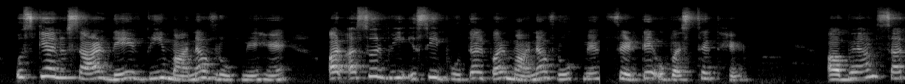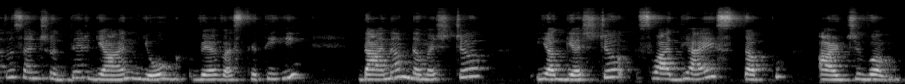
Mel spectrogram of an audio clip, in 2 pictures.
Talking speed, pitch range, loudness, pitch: 115 wpm, 225-300 Hz, -24 LUFS, 250 Hz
